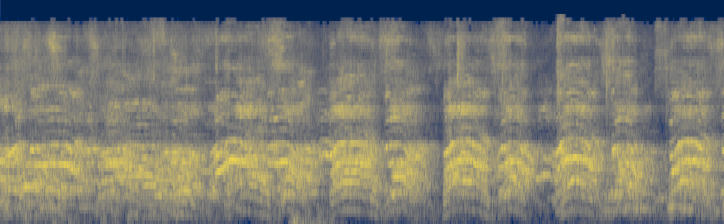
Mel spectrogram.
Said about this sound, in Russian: Десятки человек, среди которых были родители, друзья подсудимых, а также группа активистов, приехавшая накануне из Москвы, встретила такое решение криками «Позор! Свободу политзаключенным!».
